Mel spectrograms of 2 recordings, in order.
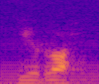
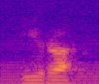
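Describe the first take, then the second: The two takes are said the same way.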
